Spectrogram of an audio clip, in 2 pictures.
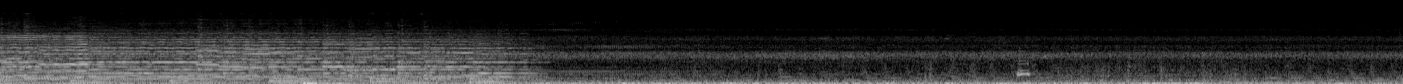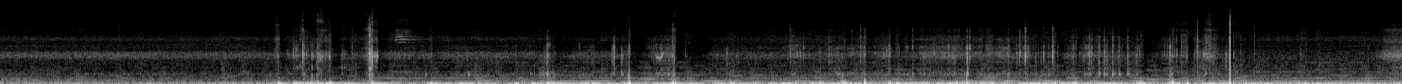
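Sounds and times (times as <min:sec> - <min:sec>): street traffic: 0:00.0 - 0:28.0
motorcycle engines idling: 0:04.8 - 0:25.7.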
